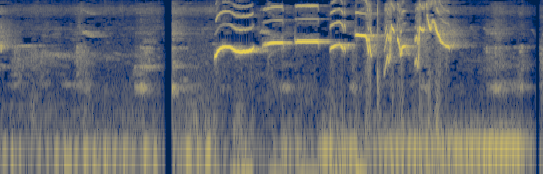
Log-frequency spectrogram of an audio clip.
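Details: Oriental magpie-robin singing loudly and clearly, without pause: a rising whistle that levels into long, pure sustained notes, then a quick burst of varied chirps and trills. Low hum underneath.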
